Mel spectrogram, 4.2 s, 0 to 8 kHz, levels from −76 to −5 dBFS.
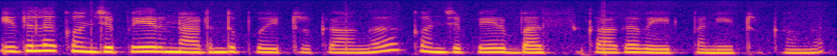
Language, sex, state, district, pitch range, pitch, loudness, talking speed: Tamil, female, Tamil Nadu, Nilgiris, 190-230 Hz, 205 Hz, -15 LUFS, 145 wpm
